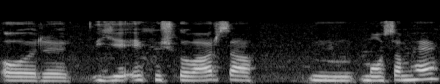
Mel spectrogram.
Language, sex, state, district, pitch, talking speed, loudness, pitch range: Urdu, female, Andhra Pradesh, Anantapur, 190 Hz, 95 wpm, -20 LUFS, 180-205 Hz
